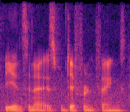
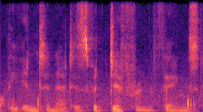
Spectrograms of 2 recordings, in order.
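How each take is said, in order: First: Said in the usual way. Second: Breathy hushed whisper of the line. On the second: Shown as a demonstration. Streamer repeats the chat message as a mock-secret whisper.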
